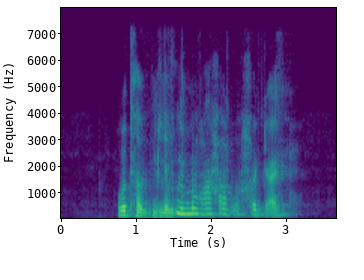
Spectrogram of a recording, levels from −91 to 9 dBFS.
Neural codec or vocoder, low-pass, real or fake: autoencoder, 22.05 kHz, a latent of 192 numbers a frame, VITS, trained on one speaker; 7.2 kHz; fake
